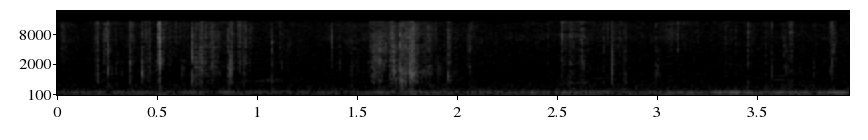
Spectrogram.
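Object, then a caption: Bar of soap scraped with a metal blade. A solid purple soap bar held in the hand is scraped with a green-handled metal blade, peeling off curls and flakes. Quick, dry crinkling and crackling scrapes flick across bright high tones over a steady low hum, with a louder rasping stroke near the middle.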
